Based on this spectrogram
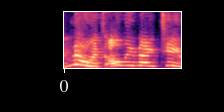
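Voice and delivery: determined brightness, waving it away; insistent excitement. Retold or imitated. Telling husband Brian it's only nineteen, high and eager. Answering Brian's doubt, retold.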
